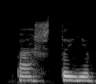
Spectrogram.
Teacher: 2 dənə A hərfi, biri I şəklində tələffüz olunub, biri də A şəklində tələffüz olunub.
